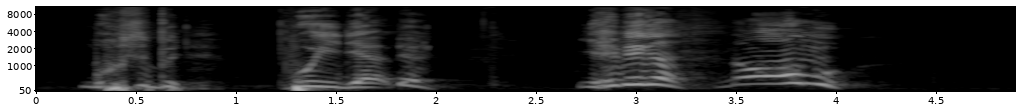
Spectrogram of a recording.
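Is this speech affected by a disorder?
Yes: cerebral palsy; bent body.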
